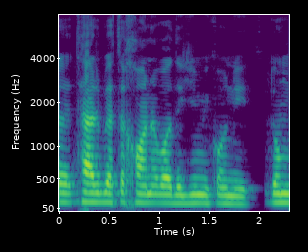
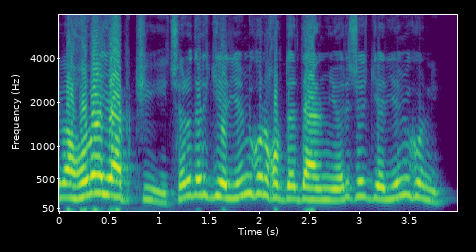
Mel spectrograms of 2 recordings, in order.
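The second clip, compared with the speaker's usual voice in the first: raised, higher-pitched indignant questions; indignant questioning; 6 semitones higher, 5 dB louder than usual. Retold or imitated. Preacher voicing Sakina questioning a weeping looter, indignant and high. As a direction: challenge him in a high, pressing voice.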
